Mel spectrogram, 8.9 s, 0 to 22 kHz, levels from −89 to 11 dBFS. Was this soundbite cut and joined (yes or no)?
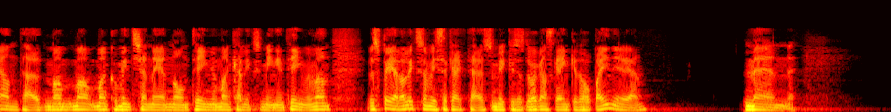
no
